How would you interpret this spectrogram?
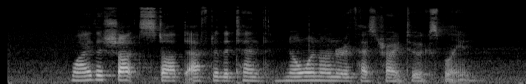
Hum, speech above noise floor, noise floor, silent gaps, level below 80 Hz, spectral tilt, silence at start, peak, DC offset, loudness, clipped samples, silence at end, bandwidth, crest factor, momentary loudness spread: none; 20 dB; -46 dBFS; none; -52 dBFS; -5 dB/octave; 0.1 s; -8 dBFS; under 0.1%; -27 LUFS; under 0.1%; 0 s; 16 kHz; 18 dB; 17 LU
